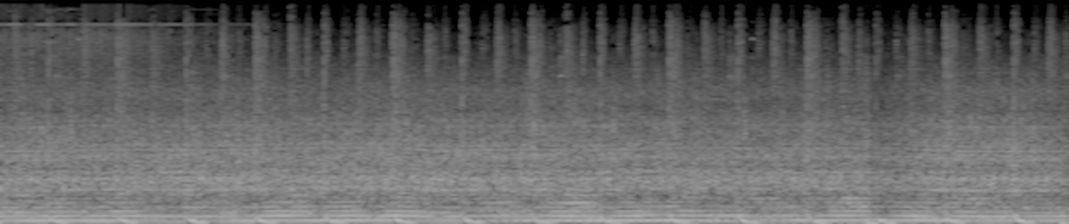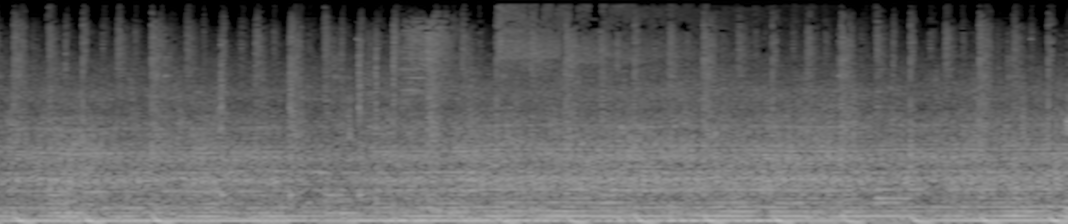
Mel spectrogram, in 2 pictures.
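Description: Video game tractor engine running at full throttle, a steady low droning hum with constant harmonic tones, sustained without letup and fairly loud throughout.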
